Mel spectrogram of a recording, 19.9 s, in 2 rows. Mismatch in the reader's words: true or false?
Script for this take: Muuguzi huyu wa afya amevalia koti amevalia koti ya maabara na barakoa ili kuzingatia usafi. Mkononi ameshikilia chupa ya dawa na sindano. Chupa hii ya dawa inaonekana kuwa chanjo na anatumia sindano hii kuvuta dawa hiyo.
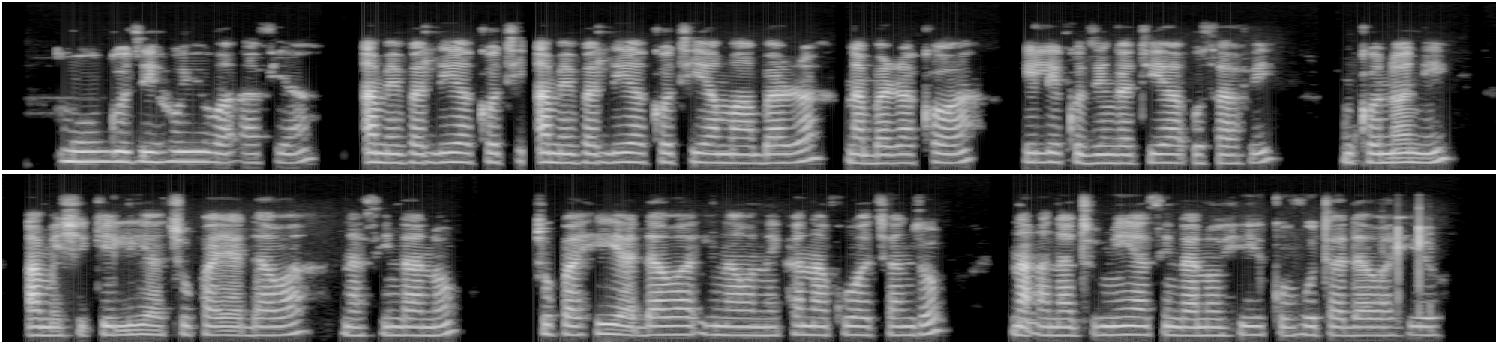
false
